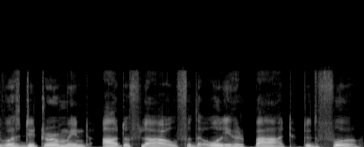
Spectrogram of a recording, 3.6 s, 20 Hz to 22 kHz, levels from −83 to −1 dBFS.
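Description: Speech clip in which, at 2.23 to 2.28 s, the sound jumps abruptly forward with a small blip, likely a stream segment skipped: one segment failed to load and playback resumed at the next.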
